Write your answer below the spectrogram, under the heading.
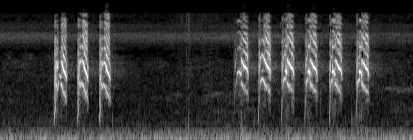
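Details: Young green parrot chirping: three rasping downslurred notes, a pause, then a quick series of seven similar harsh calls.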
